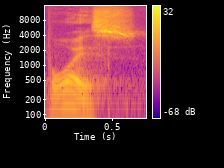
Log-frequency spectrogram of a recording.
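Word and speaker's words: Boies: this interview, is when I noticed that David Boyce was representing, was the lawyer.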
